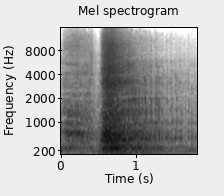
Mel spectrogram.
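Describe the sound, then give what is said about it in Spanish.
An angry lion's roar bursts out loud after a softer, lower rumble. It holds as a harsh, throaty blast for about a second before gradually tapering off. “El león se enfadó muchísimo con los animales. Rugió como nadie lo había oído rugir.”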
